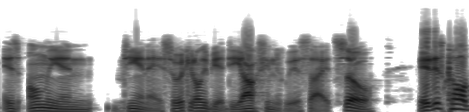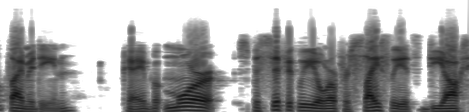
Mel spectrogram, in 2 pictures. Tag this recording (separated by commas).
monologue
